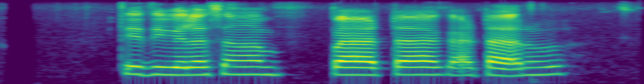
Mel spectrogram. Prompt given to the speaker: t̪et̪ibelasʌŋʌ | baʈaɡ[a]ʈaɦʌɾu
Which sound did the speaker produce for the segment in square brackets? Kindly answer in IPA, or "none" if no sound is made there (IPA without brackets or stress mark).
a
